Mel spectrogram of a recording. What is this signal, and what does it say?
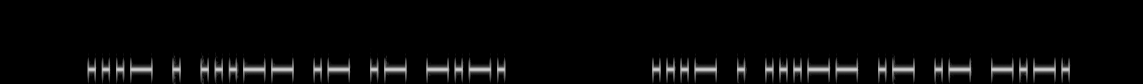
Morse code, heard as a keyed tone, about 17 wpm, 700 Hz. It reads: VE3AAC VE3AAC
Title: DXCC-100 Call Signs - 6 Characters - Repeated 3x - 17wpm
